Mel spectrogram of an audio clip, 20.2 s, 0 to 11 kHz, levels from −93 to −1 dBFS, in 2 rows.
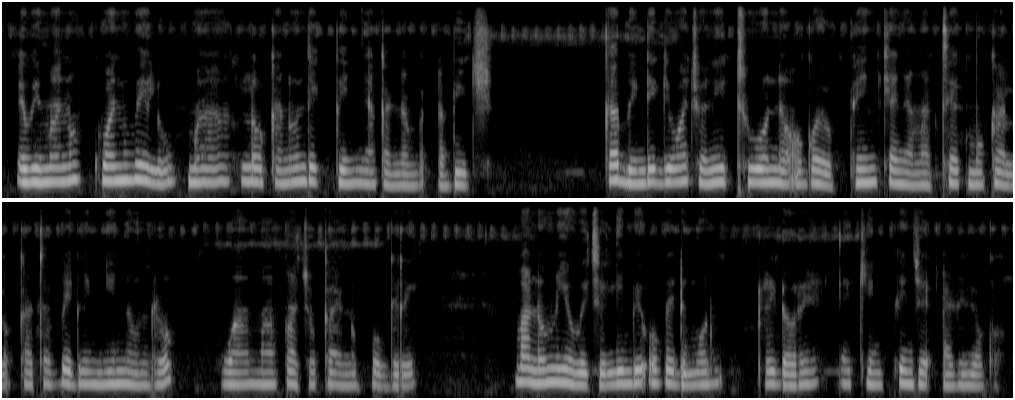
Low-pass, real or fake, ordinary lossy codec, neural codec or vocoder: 9.9 kHz; fake; none; codec, 44.1 kHz, 2.6 kbps, SNAC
